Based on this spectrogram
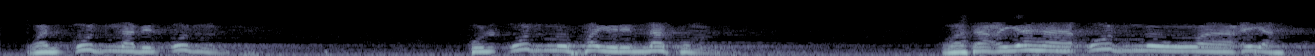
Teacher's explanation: كلمة الأذن سواء كانت معرفة أو نكرة قرأها نافع بسكون الذال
